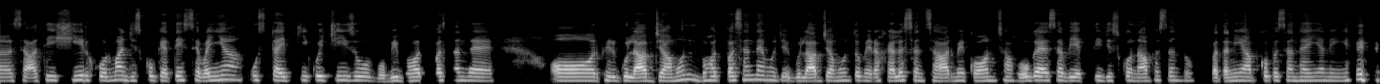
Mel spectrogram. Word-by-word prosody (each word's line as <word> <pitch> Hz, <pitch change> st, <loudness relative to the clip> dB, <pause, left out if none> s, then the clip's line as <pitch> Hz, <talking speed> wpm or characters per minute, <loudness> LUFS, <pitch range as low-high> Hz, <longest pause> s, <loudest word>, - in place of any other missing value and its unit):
साथ 165 Hz, +2 st, -1 dB
ही 195 Hz, -, +1 dB
शीरखुरमा 200 Hz, 0 st, -1 dB
जिसको 185 Hz, +1 st, -4 dB
कहते 185 Hz, +1 st, -1 dB
हैं 195 Hz, -, 0 dB
सेवइयाँ 200 Hz, +3 st, 0 dB, 0.2 s
उस -, -, -18 dB
टाइप 180 Hz, -2 st, +2 dB
की 195 Hz, -, -5 dB
कोई 195 Hz, -, +7 dB
चीज़ 195 Hz, -1 st, -4 dB
हो 185 Hz, -1 st, +1 dB
वो 140 Hz, -, -2 dB
भी 170 Hz, +4 st, +1 dB
बहुत 170 Hz, +2 st, +1 dB, 0.2 s
पसंद 185 Hz, 0 st, -2 dB
है 170 Hz, -1 st, +1 dB, 0.7 s
और 175 Hz, 0 st, +5 dB
फ़िर 180 Hz, -2 st, +1 dB
गुलाब-जामुन 170 Hz, +5 st, +4 dB
बहुत 190 Hz, +1 st, -1 dB
पसंद 210 Hz, +3 st, 0 dB
है 215 Hz, -, 0 dB
मुझे। 185 Hz, -2 st, -4 dB
गुलाब-जामुन 165 Hz, +3 st, +3 dB
तो 190 Hz, +1 st, -2 dB
मेरा 170 Hz, -1 st, -2 dB
ख़याल 170 Hz, 0 st, +1 dB
है 190 Hz, -, +3 dB
संसार 170 Hz, -3 st, 0 dB
में 180 Hz, -, -2 dB
कौन-सा 175 Hz, +2 st, 0 dB
होगा 185 Hz, +4 st, +4 dB
ऐसा 185 Hz, +1 st, 0 dB
व्यक्ति 170 Hz, +2 st, -2 dB
जिसको 180 Hz, +2 st, -4 dB
ना 165 Hz, 0 st, +1 dB
पसंद 190 Hz, -1 st, -6 dB
हो? 175 Hz, -, -11 dB, 0.2 s
पता 160 Hz, -1 st, +1 dB
नहीं 175 Hz, +3 st, -3 dB
आपको 185 Hz, +2 st, -3 dB
पसंद 180 Hz, -1 st, -4 dB
है 180 Hz, 0 st, -1 dB
या 185 Hz, 0 st, -4 dB
नहीं 180 Hz, +1 st, -5 dB
है। 235 Hz, -, +5 dB
180 Hz, 210 wpm, -21 LUFS, 170-190 Hz, 0.7 s, कोई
